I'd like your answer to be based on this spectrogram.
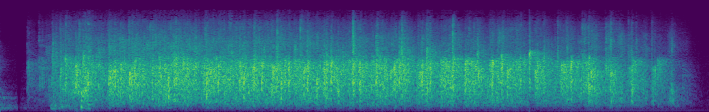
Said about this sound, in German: Applaus für Marina Frank.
